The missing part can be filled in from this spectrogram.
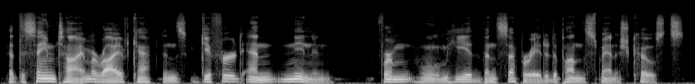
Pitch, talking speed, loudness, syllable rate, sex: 105 Hz, 165 wpm, -19 LUFS, 4.6 syllables/s, male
